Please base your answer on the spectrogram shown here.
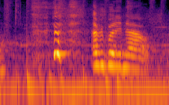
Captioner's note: laughing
